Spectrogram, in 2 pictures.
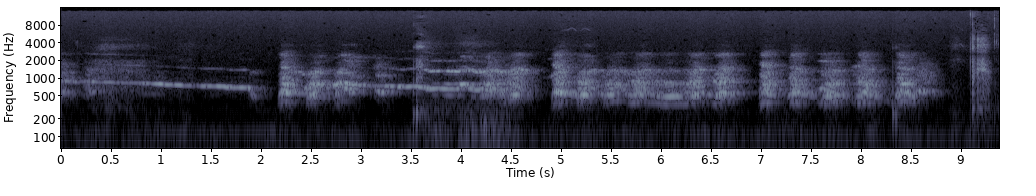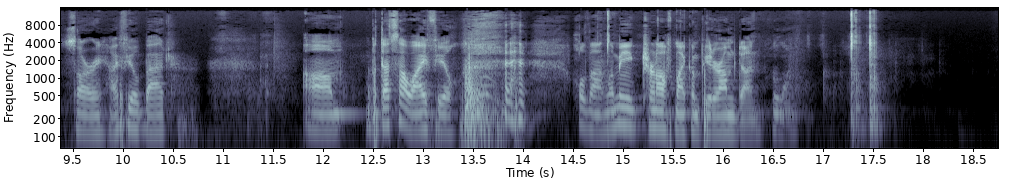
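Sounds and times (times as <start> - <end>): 
dog whining and howling mournfully: 0.0 - 8.8
speech: 9.4 - 10.7, 11.8 - 16.6.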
